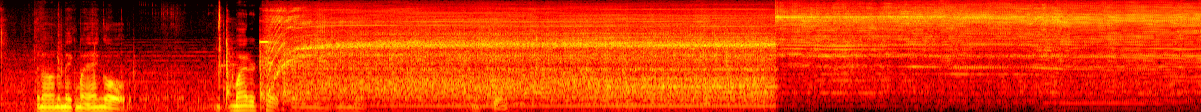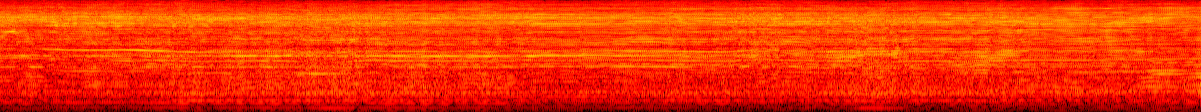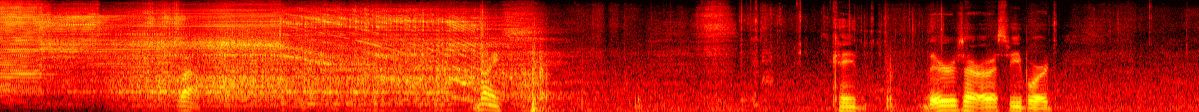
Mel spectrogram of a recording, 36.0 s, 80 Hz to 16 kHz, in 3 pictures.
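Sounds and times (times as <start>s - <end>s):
miter saw motor whine: 2.6s - 7.8s, 25.2s - 29.5s
saw cutting through board: 2.6s - 29.6s.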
